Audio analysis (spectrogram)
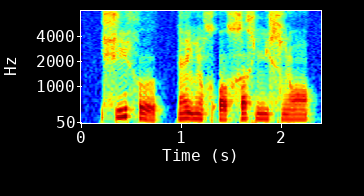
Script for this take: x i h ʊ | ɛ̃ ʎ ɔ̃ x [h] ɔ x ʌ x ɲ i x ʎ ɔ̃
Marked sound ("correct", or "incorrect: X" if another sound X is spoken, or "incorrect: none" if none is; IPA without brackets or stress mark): incorrect: ʔ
